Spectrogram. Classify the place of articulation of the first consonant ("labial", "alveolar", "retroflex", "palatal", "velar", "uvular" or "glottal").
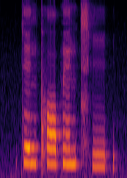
velar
